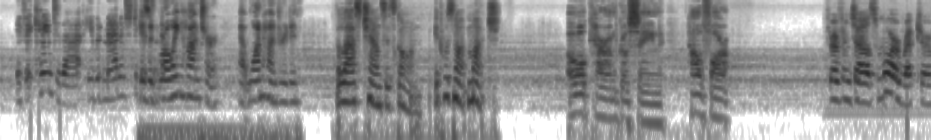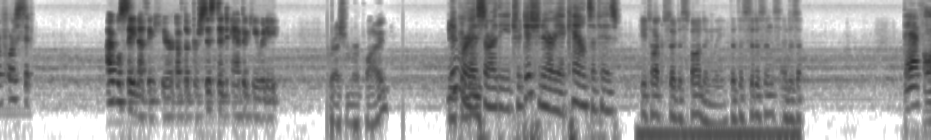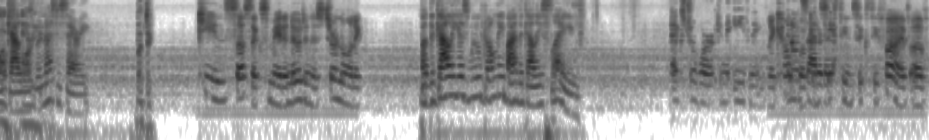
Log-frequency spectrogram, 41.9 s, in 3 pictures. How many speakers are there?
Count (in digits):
10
